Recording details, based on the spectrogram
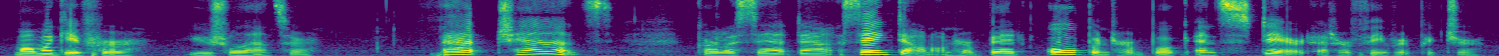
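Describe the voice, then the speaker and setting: A woman narrating a children's picture book aloud in an expressive, scripted storytelling style. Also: lowish voice, a little slow, creaky.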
